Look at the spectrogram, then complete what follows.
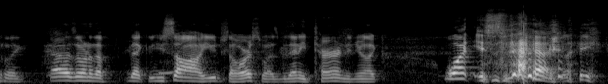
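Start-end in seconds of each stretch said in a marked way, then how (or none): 4.4-5.6 high, slow, loud stunned question. Retold or imitated. Seeing the horse's size, stunned, slow and loud. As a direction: gape at it slowly, loud and high.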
